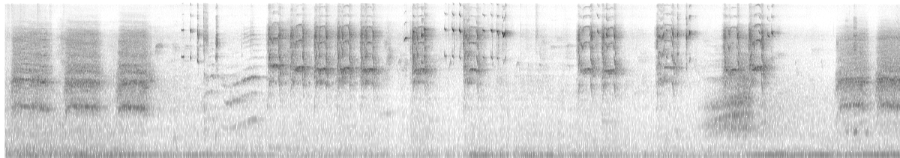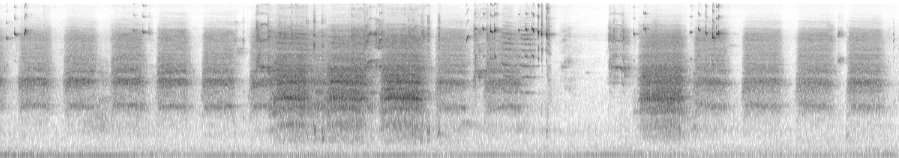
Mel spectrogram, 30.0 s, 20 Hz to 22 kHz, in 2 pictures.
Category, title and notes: Sound effects > Animals
Zoo - Ambience; Various Parrots and Spider Monkey
Black-handed spider monkey, cockatoo, rose-ringed parakeet, and blue-and-gold macaws can be heard among others. Recorded with an LG Stylus 2022.
aviary, bird, birds, exotic, jungle, macaw, parrot, tropical, zoo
